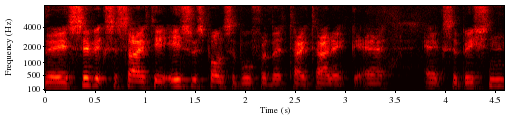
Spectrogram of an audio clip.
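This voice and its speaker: A man's fairly high voice with a Scottish accent, moderate in pace, with big swings in loudness and ordinary pitch variation. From Scotland, Scottish Borders (Peeblesshire). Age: 70s. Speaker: civic society chairman. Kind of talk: interview.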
